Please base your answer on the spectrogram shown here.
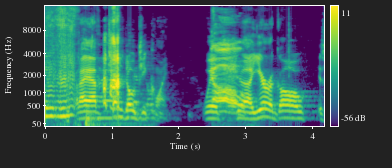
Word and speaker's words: Dogecoin: how you say it, but I have 10 Dogecoin, which a year ago, is it Dogecoin or Dogecoin? Dogecoin. Bruh. All right, I have 10 Dogecoins, all right? A year ago, 10 Dogecoins, for sake of argument, was worth $1,000, so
